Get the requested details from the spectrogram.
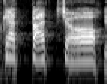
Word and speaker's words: gazpacho: What uncooked cold vegetable soup is found on Spanish restaurant gazpacho. – Menus? Gazpacho.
